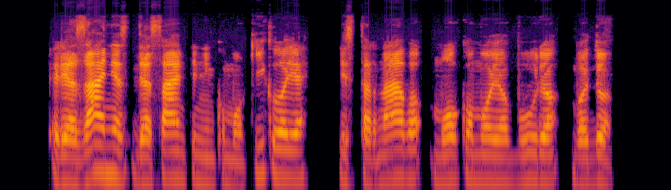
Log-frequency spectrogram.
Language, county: Lithuanian, Kaunas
